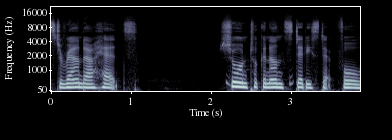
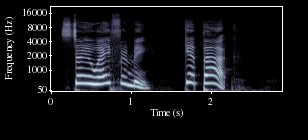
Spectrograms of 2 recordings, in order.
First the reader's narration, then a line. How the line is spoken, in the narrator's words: Brian cried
